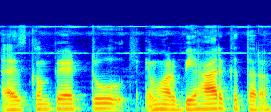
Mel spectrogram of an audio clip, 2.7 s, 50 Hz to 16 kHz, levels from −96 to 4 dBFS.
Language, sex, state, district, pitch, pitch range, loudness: Maithili, male, Bihar, Darbhanga, 125 Hz, 115-130 Hz, -21 LUFS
